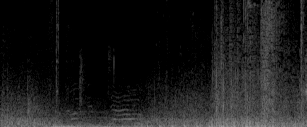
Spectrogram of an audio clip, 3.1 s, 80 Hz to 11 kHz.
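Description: Gunfire crackles in a Battlefield 1 match on a map crowded with snipers, mixed into a dense, rumbling din of battle with a few sharper bursts.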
